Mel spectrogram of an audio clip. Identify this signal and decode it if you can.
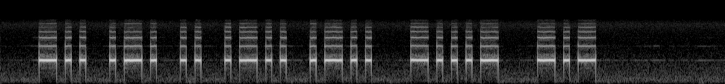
Morse code, heard as a keyed tone, about 17 wpm, 1150 Hz. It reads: DRILL <BT> K
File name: mrx / mrx080 18wpm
